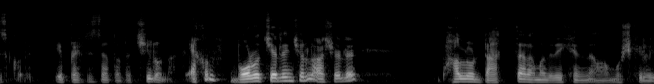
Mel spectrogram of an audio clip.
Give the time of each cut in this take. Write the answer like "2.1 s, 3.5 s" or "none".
1.7 s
